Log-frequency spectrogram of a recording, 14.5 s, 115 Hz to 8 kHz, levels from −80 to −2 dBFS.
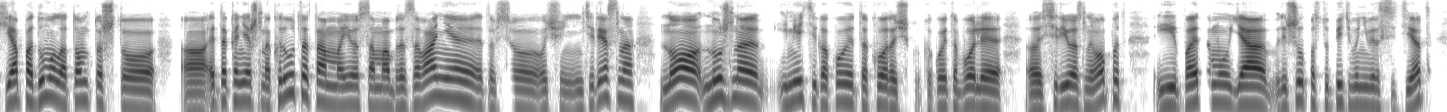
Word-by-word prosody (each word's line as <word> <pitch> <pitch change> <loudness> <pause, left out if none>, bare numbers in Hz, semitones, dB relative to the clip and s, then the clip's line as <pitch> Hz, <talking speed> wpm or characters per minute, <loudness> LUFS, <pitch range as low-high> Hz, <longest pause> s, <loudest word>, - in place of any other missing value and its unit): я 175 +2 +4
подумал 185 +1 +1
о 155 - +2
том, 180 +1 -2
то 165 - -3
что, 135 -4 0 0.2
а, 120 0 +2
это, 180 - +1
конечно, 175 -4 -1
круто, 225 - -1
там, 175 -5 +2
моё 155 0 -1
самообразование, 155 +8 +1
это 135 -1 -9
всё 130 -1 -4
очень 125 -1 -7
интересно, 180 +6 -1 0.2
но 185 +5 +5
нужно 185 -1 +2
иметь 180 +4 -4
и - - -5
какую-то 160 -1 -2
корочку, 145 -3 -2
какой-то 140 0 -5
более, 140 -3 +2 0.2
э, 120 0 0
серьёзный 155 +1 -1
опыт. 190 -1 -2 0.2
И 150 +2 -1
поэтому 165 +3 0
я 155 -1 +8
решил 145 +8 -2
поступить 160 +1 -6
в - - -11
университет. 145 -7 -3
155 Hz, 145 wpm, -25 LUFS, 140-180 Hz, 0.2 s, я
